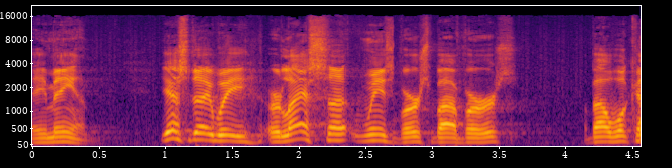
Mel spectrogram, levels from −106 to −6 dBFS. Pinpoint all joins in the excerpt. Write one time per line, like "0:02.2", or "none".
0:02.7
